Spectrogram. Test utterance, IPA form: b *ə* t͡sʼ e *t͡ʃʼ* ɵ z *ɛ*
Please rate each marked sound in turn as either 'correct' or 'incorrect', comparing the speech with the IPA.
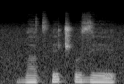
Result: incorrect, correct, incorrect

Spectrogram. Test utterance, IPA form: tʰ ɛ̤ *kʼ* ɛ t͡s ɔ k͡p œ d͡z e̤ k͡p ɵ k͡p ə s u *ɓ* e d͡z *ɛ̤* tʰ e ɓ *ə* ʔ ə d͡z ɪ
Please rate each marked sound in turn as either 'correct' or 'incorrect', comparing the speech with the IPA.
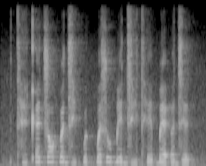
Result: correct, correct, incorrect, incorrect

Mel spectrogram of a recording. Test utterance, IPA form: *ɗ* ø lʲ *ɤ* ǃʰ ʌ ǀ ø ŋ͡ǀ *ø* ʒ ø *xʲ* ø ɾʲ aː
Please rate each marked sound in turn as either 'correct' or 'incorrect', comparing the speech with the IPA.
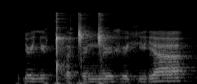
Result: correct, incorrect, correct, correct

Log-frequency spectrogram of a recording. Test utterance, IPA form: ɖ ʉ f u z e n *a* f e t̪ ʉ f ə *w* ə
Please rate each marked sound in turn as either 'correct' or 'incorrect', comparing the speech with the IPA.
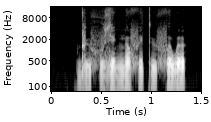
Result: incorrect, correct

